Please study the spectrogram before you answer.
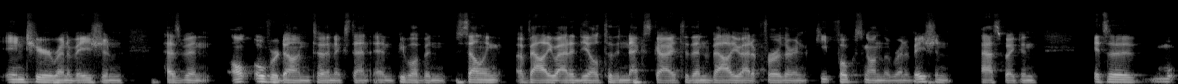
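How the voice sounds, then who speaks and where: A man hosting a business interview in a measured, conversational way. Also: low voice, level tone, pushed and bright. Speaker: interview host, real estate investor.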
